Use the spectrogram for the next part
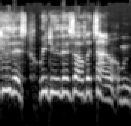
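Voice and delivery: acted, high, all-out screaming outburst. Recalling a show where the band's drummer suddenly stood up, retelling a scream. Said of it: "starts screaming".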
